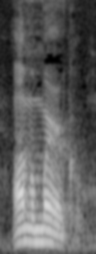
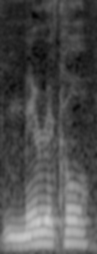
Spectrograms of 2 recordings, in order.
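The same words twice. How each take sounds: First: "miracle" said as Southern "merracle"; Southern pronunciation. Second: "miracle" with a short ih, "mirracle"; correct English pronunciation. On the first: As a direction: say "miracle" with an eh in the first syllable, "merracle". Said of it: "it will be more correctly Englishly pronounced". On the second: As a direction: carefully say "miracle" as standard "MIR-uh-kul". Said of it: "more correctly Englishly pronounced". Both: Shown as a demonstration.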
